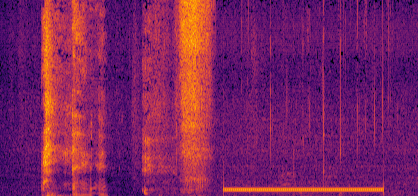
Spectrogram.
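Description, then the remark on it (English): A single steady ringback tone hums for about two seconds on an outgoing phone call to Bernal Heights Pizzeria, loud and even, following a few short bursts of breathy noise. “Ring. All right. Let's see if they answer.”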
